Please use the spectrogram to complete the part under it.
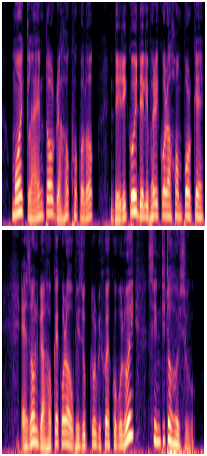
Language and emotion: Assamese, fearful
